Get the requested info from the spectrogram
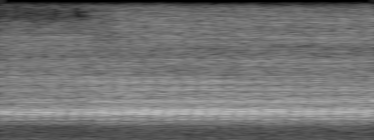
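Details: Cicadas in forest along the Mawryngkhang bamboo trek in Meghalaya, India, heard while climbing: a steady, dense, high-pitched buzzing drone with a thin sustained whine running through it, no breaks or pulses.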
